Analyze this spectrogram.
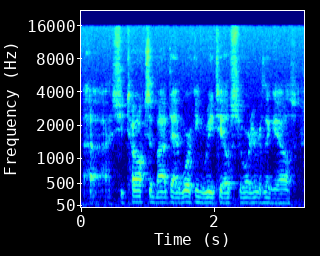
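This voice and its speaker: A fairly low-pitched man with an American accent at a fairly quick pace, audible room echo around him. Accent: South Louisiana Cajun English. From US South, Louisiana (St. Martinville). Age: 60s. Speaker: interviewee in family oral history. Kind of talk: oral history interview. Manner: conversational, many filler words.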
